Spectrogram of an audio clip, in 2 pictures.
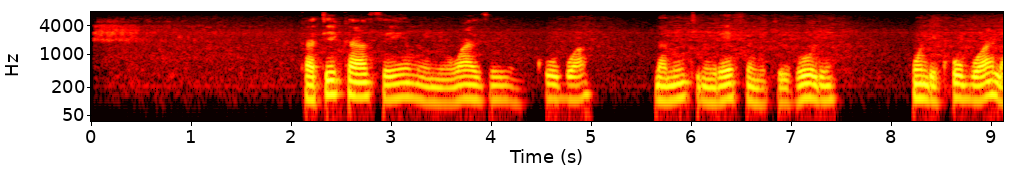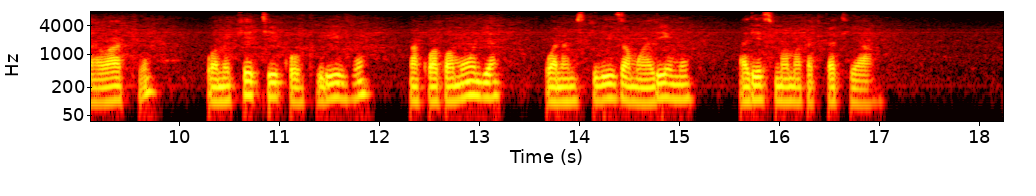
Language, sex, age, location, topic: Swahili, male, 25-35, Dar es Salaam, education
